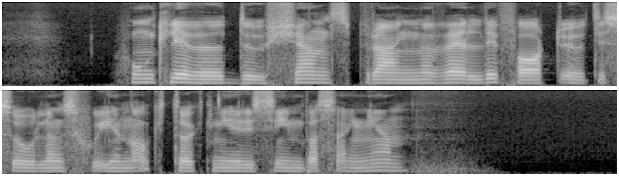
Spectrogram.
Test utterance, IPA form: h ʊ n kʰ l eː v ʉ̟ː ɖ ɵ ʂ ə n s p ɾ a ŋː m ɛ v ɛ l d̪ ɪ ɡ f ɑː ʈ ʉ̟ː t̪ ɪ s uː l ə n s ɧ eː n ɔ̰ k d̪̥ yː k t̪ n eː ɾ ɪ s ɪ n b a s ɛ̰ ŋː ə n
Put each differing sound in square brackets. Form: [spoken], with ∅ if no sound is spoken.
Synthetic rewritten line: h ʊ n kʰ l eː v ʉ̟ː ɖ ɵ ʂ ə n s p ɾ a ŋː m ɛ v ɛ l d̪ ɪ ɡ f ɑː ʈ ʉ̟ː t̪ ɪ s uː l ə n s ɧ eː n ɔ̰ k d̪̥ [øː] k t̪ n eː ɾ ɪ s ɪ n b a s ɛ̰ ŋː ə n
